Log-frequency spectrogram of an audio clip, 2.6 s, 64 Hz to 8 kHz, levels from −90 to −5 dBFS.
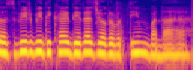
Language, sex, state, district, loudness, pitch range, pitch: Hindi, female, Punjab, Fazilka, -14 LUFS, 190-220 Hz, 210 Hz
